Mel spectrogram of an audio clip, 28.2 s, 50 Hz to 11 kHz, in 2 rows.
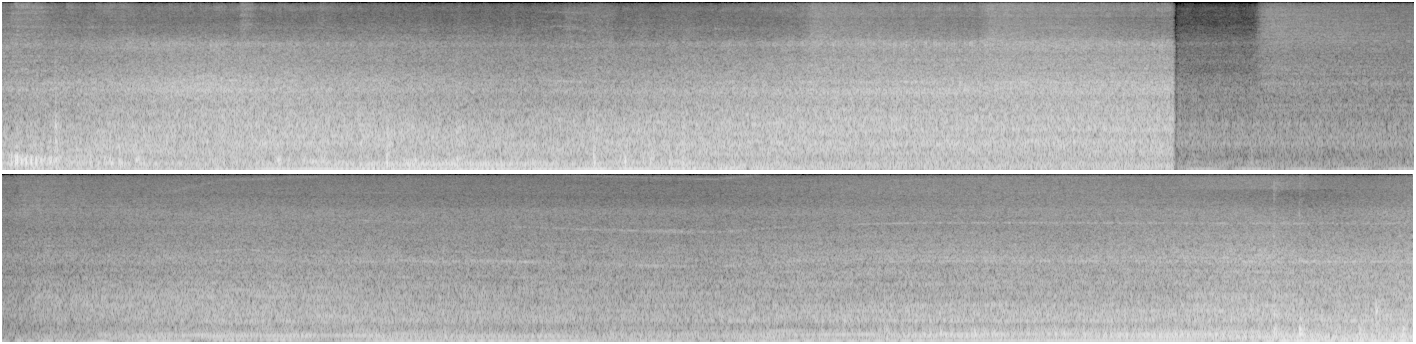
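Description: A passenger train running close past along the platform, a steady rumble that cuts off suddenly about twelve seconds in. Then a Class 158 diesel multiple unit runs its diesel engine, growing steadily louder as it draws near and passes.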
